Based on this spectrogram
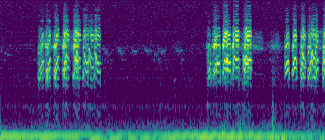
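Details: Great tit chicks, eight nestlings fed by both parents, begging in three short bursts of fast, high, scratchy chirps separated by quiet pauses, with a low steady hum beneath.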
